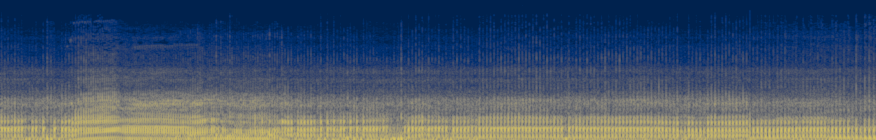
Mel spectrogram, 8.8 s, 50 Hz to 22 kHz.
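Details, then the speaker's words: 2005 Honda CRF450X, sat 10 years, after hot start blocked off and jets upped (main 190, pilot 45): single pulls cleanly through throttle changes, revs rising and settling smoothly without bogging; normal running. "BR this thing runs great honestly great starts up first kick doesn't bog anymore I think I might have this thing perfected"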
